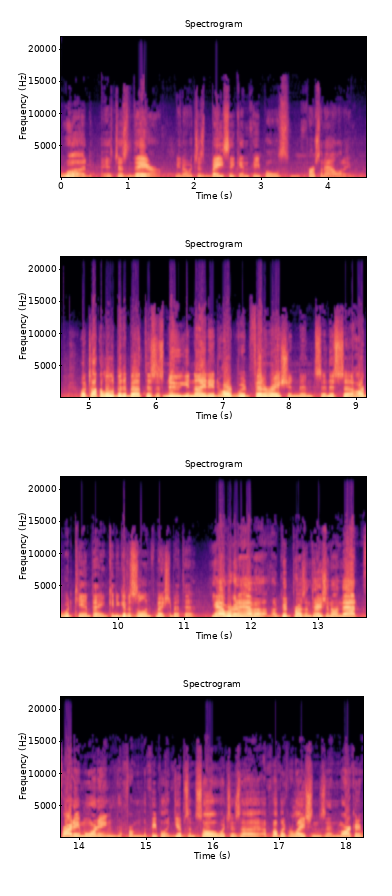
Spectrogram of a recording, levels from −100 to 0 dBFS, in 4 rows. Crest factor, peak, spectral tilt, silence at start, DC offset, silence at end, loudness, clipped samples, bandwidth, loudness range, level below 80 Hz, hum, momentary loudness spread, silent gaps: 12 dB; 0 dBFS; -5.5 dB/octave; 0 s; under 0.1%; 0 s; -12 LUFS; 0.6%; 15 kHz; 8 LU; -44 dBFS; none; 14 LU; none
